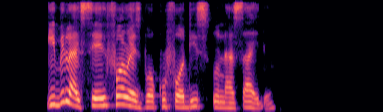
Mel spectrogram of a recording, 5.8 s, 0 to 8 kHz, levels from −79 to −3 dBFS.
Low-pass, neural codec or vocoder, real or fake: 7.2 kHz; codec, 16 kHz, 4 kbps, X-Codec, HuBERT features, trained on balanced general audio; fake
